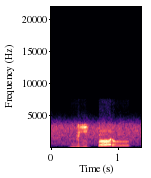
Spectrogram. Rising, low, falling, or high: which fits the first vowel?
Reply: high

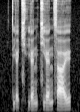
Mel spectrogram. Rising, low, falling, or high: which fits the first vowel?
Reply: low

